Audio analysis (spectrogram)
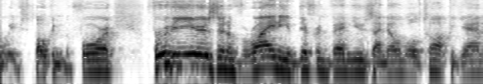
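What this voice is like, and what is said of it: Polished radio announcer voice. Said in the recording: “I always call you the voice. You have that radio voice,”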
